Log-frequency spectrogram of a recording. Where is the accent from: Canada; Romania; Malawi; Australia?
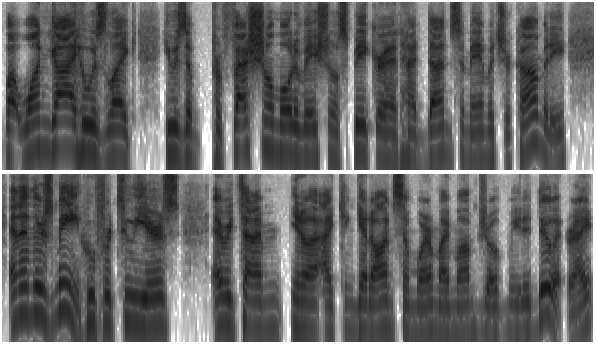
Canada; London, Ontario; I grew up in London, Ontario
